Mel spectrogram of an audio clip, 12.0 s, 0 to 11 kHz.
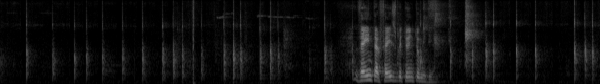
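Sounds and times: chalk tapping on blackboard: 0.0 - 12.0.

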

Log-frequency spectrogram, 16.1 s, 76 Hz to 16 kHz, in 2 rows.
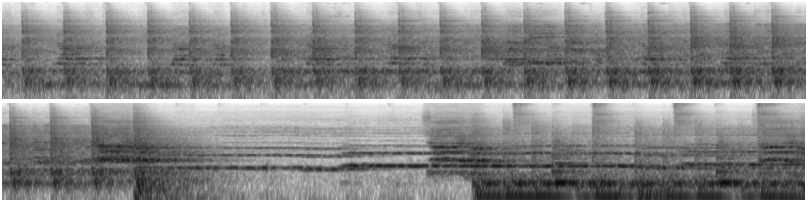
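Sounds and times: choir singing: 1.7 - 16.0.

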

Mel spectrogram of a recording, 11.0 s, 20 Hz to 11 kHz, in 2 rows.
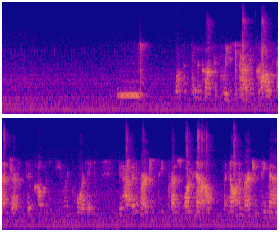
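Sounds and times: phone line beep: 2.3 - 2.8.

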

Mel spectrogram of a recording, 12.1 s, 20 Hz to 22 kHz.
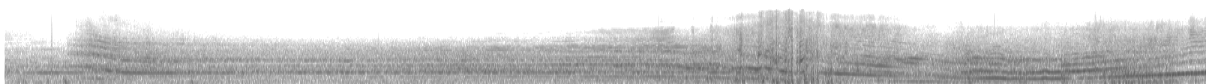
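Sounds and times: racing car engine at high revs: 0.1 - 12.0.

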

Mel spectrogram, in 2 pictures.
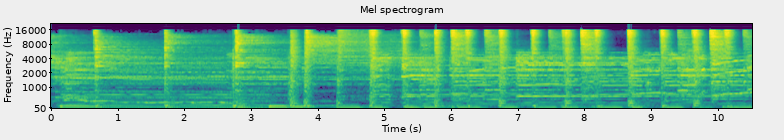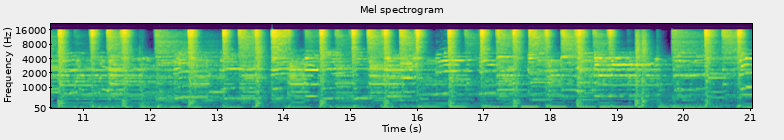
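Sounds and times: bass line: 0.0 - 21.0
drum beat: 0.0 - 21.0
electric guitar with bent notes: 0.0 - 21.0.

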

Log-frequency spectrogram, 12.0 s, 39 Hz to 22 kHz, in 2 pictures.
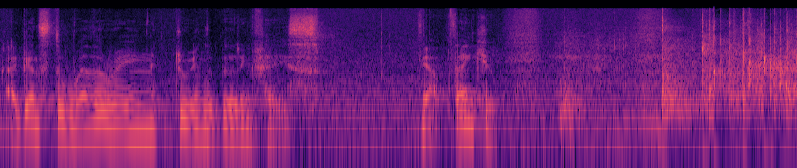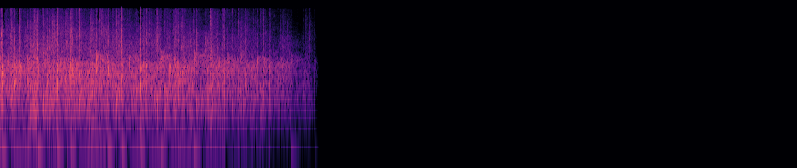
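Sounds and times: audience applauding: 5.0 - 8.4.

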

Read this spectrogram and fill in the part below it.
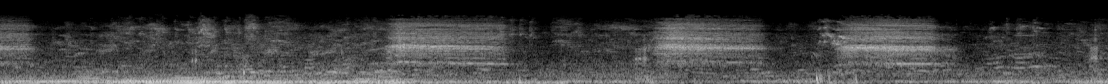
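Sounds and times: parrot chicks rasping calls: 0.0 - 11.0.

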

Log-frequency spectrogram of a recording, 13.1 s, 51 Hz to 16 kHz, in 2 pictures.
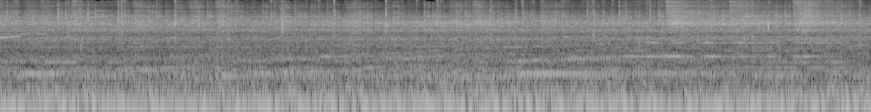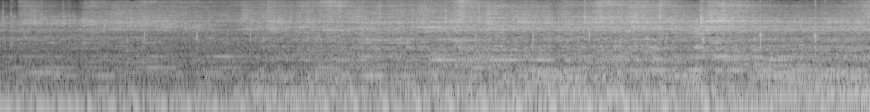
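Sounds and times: guitar: 0.0 - 13.0
live rock band through pa: 0.0 - 13.0.

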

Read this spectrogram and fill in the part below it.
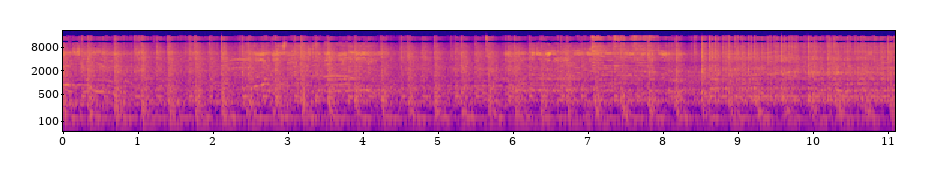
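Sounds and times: loud fast drumbeat: 0.0 - 11.0.

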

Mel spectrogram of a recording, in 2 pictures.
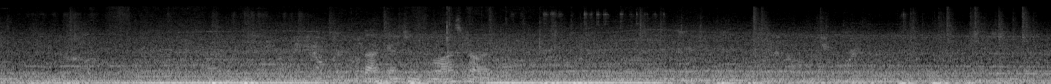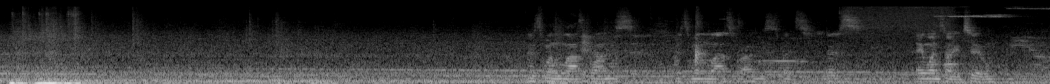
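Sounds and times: bus diesel engine drone: 0.0 - 21.0
road rumble: 0.0 - 21.0.

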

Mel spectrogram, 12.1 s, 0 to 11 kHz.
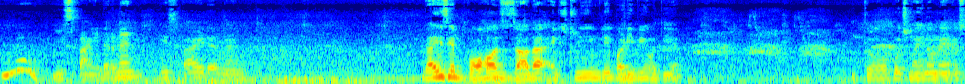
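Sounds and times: faint crow caws: 3.9 - 5.2, 8.6 - 12.0.

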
